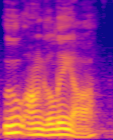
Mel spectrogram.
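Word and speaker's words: euangelia: Now, in the Greek, there's no V, there's no, there's no V sound. There is a U sound. So, U angelia is good news, great message, awesome announcement.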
